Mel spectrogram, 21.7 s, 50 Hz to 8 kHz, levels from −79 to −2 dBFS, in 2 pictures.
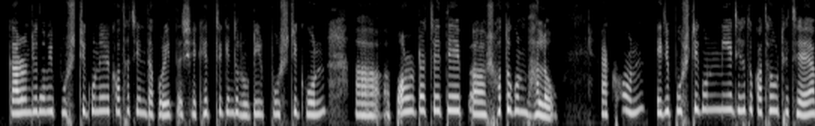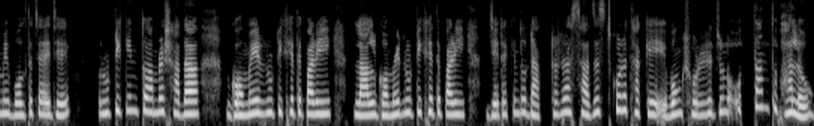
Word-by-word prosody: কারণ 270 +1 +7
যদি 300 0 +1
আমি 305 - +2
পুষ্টিগুণের 310 +2 -3
কথা 295 +2 -3
চিন্তা 275 -3 -2
করি, 235 -1 +3
তো - - -4
সেক্ষেত্রে 270 +3 -4
কিন্তু 285 0 -2
রুটির 250 +3 -2
পুষ্টিগুণ। 255 -1 -1 0.5
আ - - +3 0.5
পরোটার 310 +2 +3
চাইতে 325 0 +1 0.3
আ - - +5 0.2
শতগুণ 315 0 0
ভালো। 235 -5 +5 0.8
এখন 310 +3 -3 0.3
এই 275 - +3
যে 305 - +3
পুষ্টিগুণ 340 +2 -1
নিয়ে 345 0 0
যেহেতু 325 +2 0
কথা 295 +2 -1
উঠেছে, 285 -3 -2 0.2
আমি 265 0 0
বলতে 240 +3 0
চাই 250 -2 +3
যে 235 - +4 0.5
রুটি 275 +4 +1
কিন্তু 320 -1 -3
আমরা 295 +1 +2
সাদা 260 -1 +5 0.6
গমের 240 +3 +5
রুটি 280 +1 -1
খেতে 290 -1 0
পারি, 255 0 +5 0.5
লাল 230 0 +6
গমের 235 +2 +3
রুটি 285 +1 -1
খেতে 295 -2 +1
পারি 250 0 +4 0.4
যেটা 235 +1 0
কিন্তু 280 +1 -2
ডাক্তাররা 255 +5 -2 0.2
suggest 275 +2 0
করে 330 -1 +3
থাকেন 260 -2 0
এবং 240 +4 +3 0.2
শরীরের 250 +1 -1
জন্য 300 0 -1 0.2
অত্যন্ত 390 -2 -4 0.2
ভালো। 275 -7 +5
275 Hz, 150 wpm, -22 LUFS, 250-305 Hz, 0.8 s, কারণ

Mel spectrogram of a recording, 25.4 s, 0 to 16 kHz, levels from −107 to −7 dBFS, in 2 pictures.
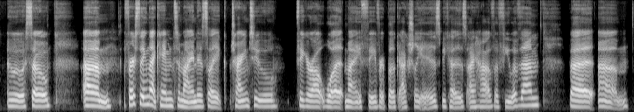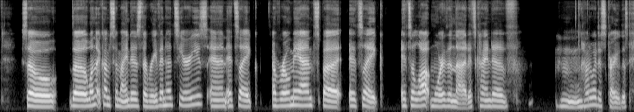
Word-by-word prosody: Ooh, 195 -2 0
so, 195 -1 +5 0.7
um, 200 -4 +8 0.3
first 245 +3 +5
thing 260 -2 +3
that 245 -1 +6
came 215 -3 -1
to 215 - -1
mind 175 -1 +2
is, 190 +2 +2
like, 170 -5 -3
trying 200 0 +1
to 195 -2 -2 0.4
figure 200 -4 -1
out 180 0 -1
what 175 -2 +1
my 180 -2 -2
favorite 175 -1 -4
book 175 -1 -5
actually 175 +3 -4
is 190 +4 -3
because 180 -3 -5
I 175 - 0
have 185 0 -5
a 180 - -8
few 175 -1 -7
of 205 +2 -5
them, 230 +1 0 0.6
but, 185 +6 +5
um, 195 +1 -2 0.5
so, 185 -4 +3 0.2
the 205 -1 +4
one 225 +3 -1
that - - -2
comes 250 -4 0
to 225 - -5
mind 190 +2 -3
is 210 -1 0
The 195 -3 -2
Ravenhood 220 +6 -5
series, 250 +3 -2
and, 200 -1 -3
it's 205 +2 -2
like 190 -4 -2 0.3
a 215 -1 -2
romance, 225 +1 +1
but 190 -5 +2 0.2
it's 210 +1 -2
like 180 -7 -2 0.3
it's 210 +1 -1
a 225 - -2
lot 215 +1 +1
more 200 0 -2
than 195 -2 -4
that, 145 +2 -1
it's 180 - -3
kind 200 -1 -4
of 190 0 -4 1.0
hmm, 175 -3 -6
how 205 +2 -8
do 240 +1 -7
I - - -5
describe 165 -7 -3
this? 170 +2 -6
195 Hz, 150 wpm, -23 LUFS, 180-215 Hz, 1.0 s, um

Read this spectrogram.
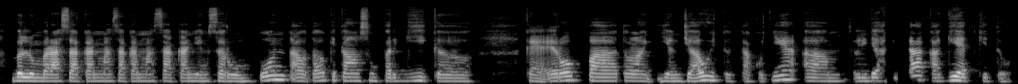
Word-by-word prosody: belum 165 -1 +7
merasakan 155 0 +4
masakan-masakan 155 0 -1
yang 150 0 -6
serumpun 155 +7 +1
tahu-tahu 160 +2 0
kita 185 -1 -2
langsung 170 -1 -4
pergi 160 +2 -3
ke 145 -2 -5 0.5
kayak 145 -4 -2
Eropa 175 -2 +3
atau 165 0 -6
lai 160 -2 -2
yang 155 -2 -2
jauh 170 +5 +4
itu 160 -6 -11
takutnya, 205 +11 -2
mmm, 155 -1 -4
lidah 160 +1 -1
kita 270 -9 0 0.2
kaget 165 +2 +4
gitu. 155 -2 -10
160 Hz, 135 wpm, -24 LUFS, 155-170 Hz, 0.5 s, belum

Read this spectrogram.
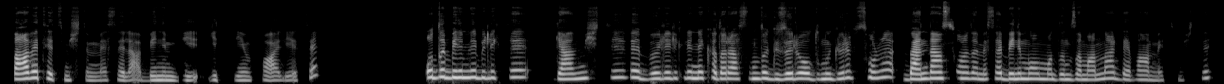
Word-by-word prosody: davet 280 +4 +6
etmiştim 200 -6 -6
mesela, 190 -1 -9
benim 195 -2 -1
bir 190 -2 -8
gittiğim 195 -1 -9
faaliyete. 195 - -8 1.1
O 320 -1 +4
da 330 -3 +5
benimle 315 0 +7
birlikte 320 +3 -2 0.2
gelmişti 285 +6 -1
ve 310 -7 +1
böylelikle 280 +2 0
ne 290 - +3
kadar 275 -2 -1
aslında 265 +1 +1
güzel 255 +2 +2
olduğunu 250 -2 +2
görüp 290 +4 -3
sonra, 320 +2 -2
benden 260 +4 +5
sonra 285 -1 -3
da 270 - -1
mesela, 250 +1 -2
benim 255 0 +3
olmadığım 240 -2 -1
zamanlar 235 +4 -3
devam 215 -3 -6
etmişti. 200 +9 -14
255 Hz, 145 wpm, -22 LUFS, 220-290 Hz, 1.1 s, benimle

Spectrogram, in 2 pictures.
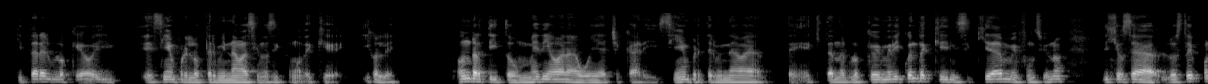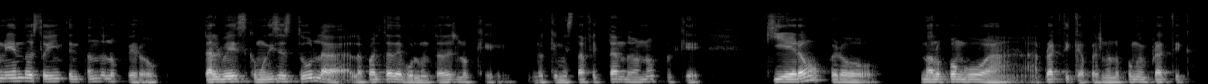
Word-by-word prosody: quitar 110 +4 +1
el 130 - 0
bloqueo, 115 -1 -3
y - - -8 0.2
y 105 0 -7
siempre 115 0 -3
lo 100 -1 -1
terminaba 100 0 +1
haciendo 100 0 -3
así, 100 -1 -7
como - - -9
de - - -9
que: - - -9
"Híjole, 105 +2 -5 0.6
un 135 +2 +3
ratito, 105 -6 +3
media 120 +4 0
hora 115 -3 +2
voy 100 0 0
a 95 - -3
checar", 105 +2 -7
y 105 0 -17
siempre 110 +2 -4
terminaba, 105 0 -2 0.2
eh, 100 - -10
quitando 105 0 -1
el 105 - -7
bloqueo, 105 +2 -1
y 110 - +1
me 115 - +1
di 125 - -1
cuenta 145 +2 +1
que 115 -6 -3
ni 110 - -4
siquiera 115 +4 +1
me 120 -4 -3
funcionó. 105 +4 -6 0.3
Dije: 115 +2 -4
"O - - -1
sea, 110 -3 +5
lo - - -4
estoy 110 +7 +1
poniendo. 145 +2 +1
Estoy 145 -2 +1
intentándolo", 135 0 -4
pero 105 -3 -3 0.4
tal 115 +1 +6
vez, 130 +1 +5
como 115 -2 -1
dices 130 +2 0
tú, 145 +3 +3
la 155 - +3
la 100 - -3
falta 115 +3 +3
de 120 -2 +6
voluntad 105 0 -1
es 115 0 -5
lo 105 -1 -6
que 105 +2 -15 0.2
lo 100 0 -9
que 105 - -7
me 100 - -2
está 100 +2 -3
afectando, 110 +1 -2
¿no? 130 +2 -5
Porque 105 -3 -10 0.6
quiero, 120 -4 +7
pero 105 -3 +1 0.4
no 110 -1 +3
lo 120 0 +2
pongo 115 -2 +4
a 100 -1 +1 0.3
a 110 -4 -13
práctica. 120 -5 -1
Pues 95 - -4
no 105 - -1
lo 105 0 -3
pongo 120 +1 -2
en 110 - -5
práctica. 110 0 -3
110 Hz, 200 wpm, -25 LUFS, 105-120 Hz, 0.6 s, quiero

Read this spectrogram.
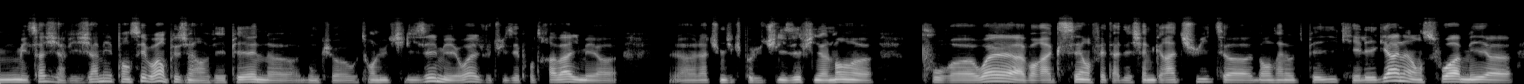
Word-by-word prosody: mais 110 -2 +1
ça, 135 +6 +1
j'y 120 -5 -1
avais 90 -2 -9
jamais 125 +10 -2
pensé. 120 +6 0
Ouais, 135 +2 +3
en 155 - +3
plus, 120 +2 -5
j'ai 105 -1 +1
un 95 -1 -4
VPN, 110 +3 -1
heu, 95 0 -7
donc 95 -2 -7
heu, - - -5
autant 95 +2 -7
l'utiliser. 105 +7 -2
Mais 110 -7 0
ouais, 125 +5 -1
je 105 - -15
l'utilisais 95 0 -7
pour 100 - -14
le - - -25
travail, 115 +2 +2
mais, 100 -2 0
heu 95 0 -6 0.6
heu, 95 +1 -7
là, 100 0 -3
tu 105 - -2
me - - +2
dis 100 - -4
que - - -5
je - - -11
peux - - -5
l'utiliser 100 +3 0
finalement, 105 +1 +2
heu, 95 -1 -3 0.5
pour, 100 -2 -5
heu 100 0 0
ouais, 135 +8 +4
avoir 100 -10 +4
accès 100 +3 +4
en 110 - +3
fait 110 - -6
à 95 - -2
des 100 -1 -8
chaînes 105 0 +2
gratuites, 110 +4 0
heu, 100 -1 0
dans 100 0 -2
un 100 0 -1
autre 100 -1 -6
pays 110 +1 -4
qui 100 - -7
est - - -2
légal, 160 - +4
hein, 140 - +1
en 110 -2 +1
soi, 130 +2 +5
mais 115 0 +2
heu 100 -2 +1
105 Hz, 240 wpm, -23 LUFS, 100-115 Hz, 0.6 s, soi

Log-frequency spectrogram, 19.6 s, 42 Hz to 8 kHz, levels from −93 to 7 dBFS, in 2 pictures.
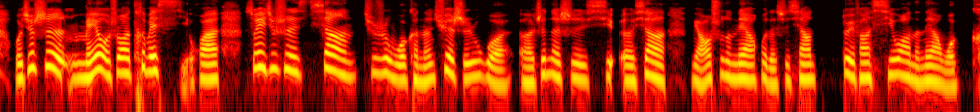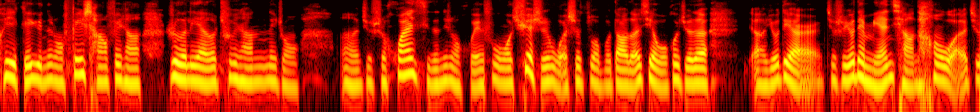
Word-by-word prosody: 我 200 - +1
就 330 - +1
是 330 -6 +3
没 210 +4 +1
有 300 -4 +6
说 265 +2 +3
特 345 - -4
别 285 -3 +5
喜 250 - -12
欢。 200 +3 +3 0.3
所 335 - -3
以 345 - +5
就 325 - -3
是 305 -2 0
像 260 -3 +1
就 270 - -10
是 260 - -2
我 200 -6 +1
可 190 +1 -4
能 185 +2 -2
确 275 +5 +2
实 205 -3 -2
如 225 +2 -3
果， 170 -8 -1
呃， 170 -1 -2
真 250 +8 -3
的 230 -3 -1
是 205 -2 -4
像 205 +4 -7
呃， 185 0 0
像 205 0 +1 0.2
描 185 -1 -1
述 245 - -9
的 220 - -1
那 205 0 0
样， 195 -1 +2
或 205 - -5
者 160 - -3
是 190 +5 -7
像 200 +2 -1 0.2
对 250 -4 +2
方 215 0 0
希 245 +4 -6
望 235 -3 0
的 180 - -3
那 180 - -2
样， 175 -3 0
我 145 0 -3
可 225 - -3
以 210 -2 +6
给 180 - +1
予 195 - +3
那 190 +2 -2
种 175 -2 -1
非 250 +9 +1
常 180 -6 +1
非 195 +3 -1
常 165 -2 0 0.3
热 215 -3 +6
烈、 185 -1 +3
呃， 165 +1 +2
非 205 +5 -3
常 175 -1 -2
那 180 - -1
种 145 -5 -8 0.6
就 170 +2 -7
是， 175 +3 -5
呃， - - -12
欢 245 +5 +4
喜 195 -5 -8
的 155 - -2
那 180 - -2
种 165 -4 -3
回 145 +1 -4
复， 180 +1 -4
我 165 - 0
确 290 - +4
实 175 -8 -1
我 175 - -1
是 175 +5 -3
做 165 +1 -4
不 150 +1 -8
到 155 -2 +3
的。 145 - +1
而 - - +2
且 190 +1 +2
我 140 -3 -2
会 195 - 0
觉 165 -2 +1
得， 165 0 +5 0.4
呃， 150 0 -3
有 175 +4 +1
点 195 -6 +6
儿， - - -2
就 190 - -6
是 185 - -3
有 200 - +6
点 220 -4 +4
勉 160 +4 +2
强 150 -8 -1
到 190 +6 0
我 175 - +2
了， - - -2
190 Hz, 315 characters per minute, -24 LUFS, 170-225 Hz, 0.6 s, 有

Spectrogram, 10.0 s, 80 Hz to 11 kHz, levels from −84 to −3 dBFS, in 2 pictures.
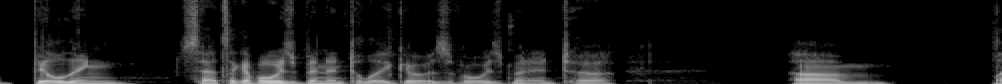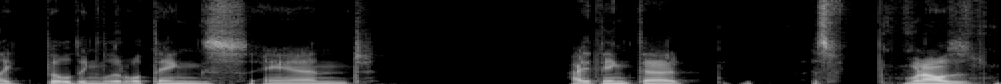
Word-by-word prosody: building 90 0 +2 0.2
sets, 95 -1 -2
like, 100 - +1
I've 105 - +2
always 100 -2 +6
been 95 -1 0
into 90 -1 -2
Legos. 90 +2 -3
I've 95 - -8
always 90 +1 -3
been 95 -1 -4
into, 95 0 -5 0.9
um, 95 0 0 0.5
like, 100 0 -2
building 95 +1 +1
little 100 +1 0
things, 105 +2 0
and 90 -1 -2 1.0
I 100 - +4
think 100 -2 +1
that 95 -1 +3 0.6
s - - -2 0.3
when 110 -2 +6
I 105 - +12
was 95 -3 +2
95 Hz, 150 wpm, -30 LUFS, 90-100 Hz, 1.0 s, I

